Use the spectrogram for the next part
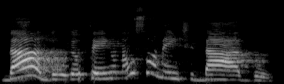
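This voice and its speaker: A woman's voice: sits high, expressive, a little slow, fairly bright tone. A woman with a Brazilian Portuguese accent giving an online lesson to teachers, explaining step by step and answering her own questions. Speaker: literacy teacher trainer. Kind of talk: online lesson on phonological awareness.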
